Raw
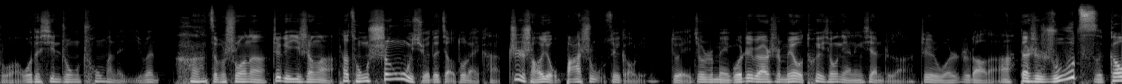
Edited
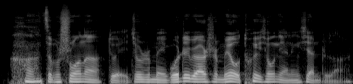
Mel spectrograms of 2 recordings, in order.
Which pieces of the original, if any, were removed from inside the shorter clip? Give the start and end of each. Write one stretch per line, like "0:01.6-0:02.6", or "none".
0:02.7-0:06.7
